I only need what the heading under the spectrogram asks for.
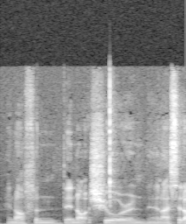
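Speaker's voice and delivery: ordinary delivery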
